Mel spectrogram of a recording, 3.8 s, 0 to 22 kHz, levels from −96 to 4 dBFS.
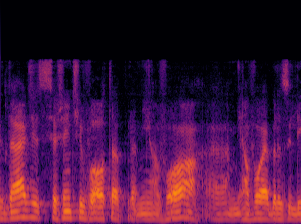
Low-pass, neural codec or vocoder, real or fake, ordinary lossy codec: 7.2 kHz; vocoder, 44.1 kHz, 128 mel bands, Pupu-Vocoder; fake; none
